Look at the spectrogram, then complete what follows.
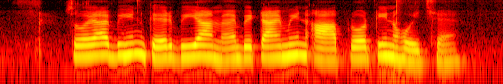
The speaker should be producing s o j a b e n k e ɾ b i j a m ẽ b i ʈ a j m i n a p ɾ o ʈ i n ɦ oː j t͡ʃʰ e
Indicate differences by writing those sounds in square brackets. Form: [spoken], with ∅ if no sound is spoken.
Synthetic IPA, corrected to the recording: s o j a b [i] n k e ɾ b i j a m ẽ b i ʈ a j m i n a p ɾ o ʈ i n ɦ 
